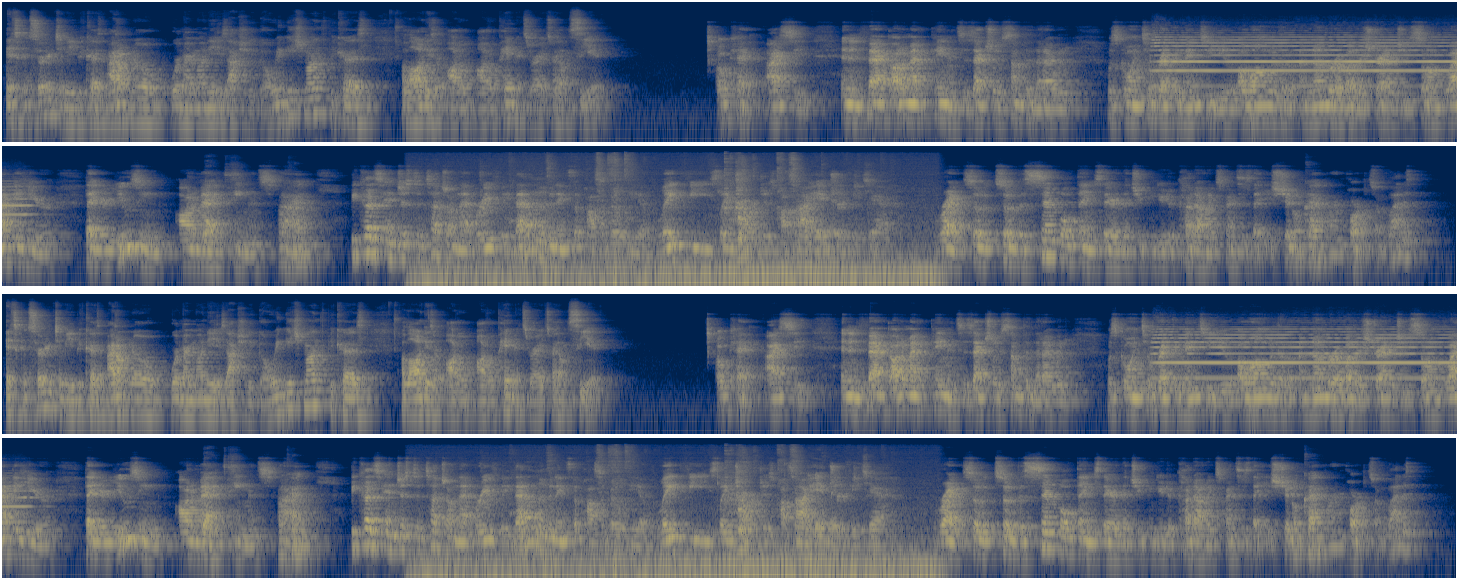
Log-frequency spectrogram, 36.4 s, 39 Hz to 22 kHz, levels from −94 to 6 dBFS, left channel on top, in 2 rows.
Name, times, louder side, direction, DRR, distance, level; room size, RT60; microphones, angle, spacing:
voice 1, 0.0-7.4 20.7-20.9 21.6-22.0 28.1-29.4 34.3-34.7, right 3 dB, 80° right, 0 dB, 0.4 m, -32 dB
voice 2, 8.9-22.0 22.6-28.7 29.1-29.4 29.8-35.8, right 1 dB, 45° right, -3 dB, 0.9 m, -31 dB
sound 1, 14.3-18.5, equal, 35° left, 0.7 m, -28 dB
sound 2, 23.2-29.9, left 1 dB, 75° left, 1.0 m, -37 dB
2.5 x 2.2 x 3.9 m, 0.82 s
head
